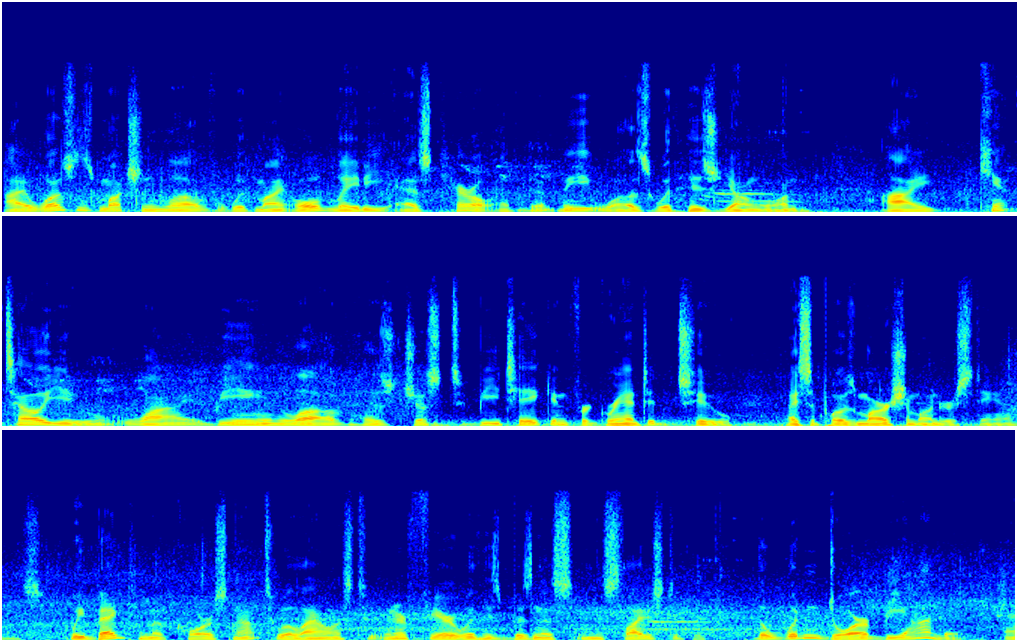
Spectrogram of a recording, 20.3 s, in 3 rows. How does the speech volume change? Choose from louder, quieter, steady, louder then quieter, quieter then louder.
steady.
